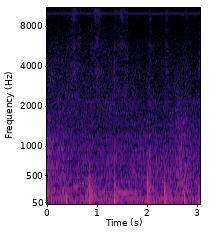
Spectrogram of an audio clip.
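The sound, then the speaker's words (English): Pen strokes scratch across paper while someone sketches a picture of four people, a mom, dad, brother and sister. Faint, short scratchy strokes come at an uneven pace, with no talk over them. “I'll draw a picture. How about, I'll just draw a picture of like four people, like a mom, a dad, and a brother, and a sister for that one.”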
